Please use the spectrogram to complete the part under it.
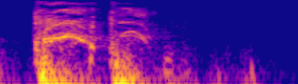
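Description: Throat clearing by a man during a sermon: two harsh, rasping bursts in quick succession, fairly loud, fading into a faint rumble, with no speech.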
